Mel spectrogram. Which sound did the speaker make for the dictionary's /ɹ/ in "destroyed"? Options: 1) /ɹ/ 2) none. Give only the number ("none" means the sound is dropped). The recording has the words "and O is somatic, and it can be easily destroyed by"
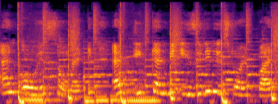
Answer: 2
